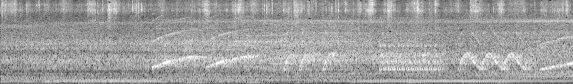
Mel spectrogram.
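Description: Siren-like sound effect: short rising whoops, about one a second, a quick run of rising chirps and a held horn-like tone in the middle, over a steady low drone.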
